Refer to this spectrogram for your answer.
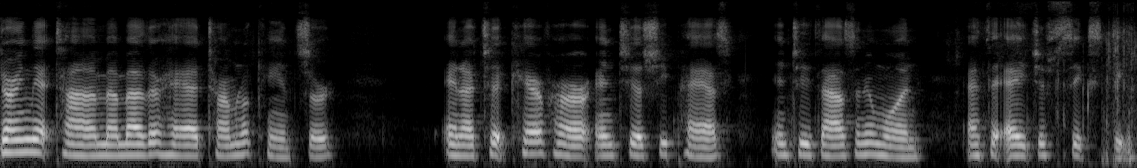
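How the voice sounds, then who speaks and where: A woman with an American accent speaks at a moderate pace and fairly low pitch. Her intonation is monotone and flat, on a very clean recording with a silent background. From southern Illinois and Missouri Bootheel / Arkansas. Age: 60s. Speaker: education student and former teaching aide. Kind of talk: personal introduction, self-presentation. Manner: halting, some self-corrections.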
